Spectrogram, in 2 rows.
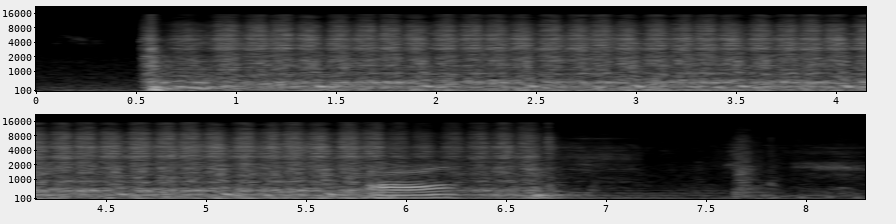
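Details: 1966 VW Type 3 Fastback, compression test on cylinder 3: even starter cranking at about four beats per second for six seconds with no stumbles. Reading about 115–118 psi; healthy cylinder compression.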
